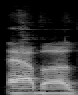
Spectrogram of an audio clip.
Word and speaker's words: ABBA: don't know if everybody's familiar with ABBA, the acronym. We're not talking about the band, obviously. We're talking about the Air Barrier Association of America. Pronounced the same way.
